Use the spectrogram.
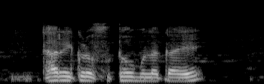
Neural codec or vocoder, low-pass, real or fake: none; 7.2 kHz; real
